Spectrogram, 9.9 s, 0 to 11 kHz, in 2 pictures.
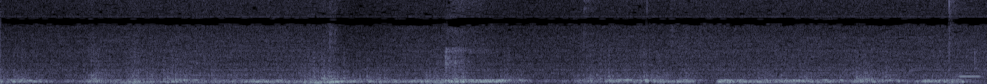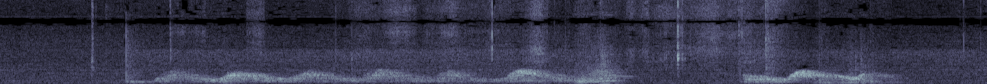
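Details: Doppler ultrasound at 35 weeks of a female fetus: rhythmic whooshing pulses over steady noise from umbilical cord blood flow, described as very good, normal flow.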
